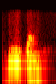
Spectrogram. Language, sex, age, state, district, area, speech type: Sindhi, female, 60+, Uttar Pradesh, Lucknow, rural, conversation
